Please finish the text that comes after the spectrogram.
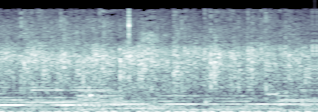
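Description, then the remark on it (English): An audience at a church service claps steadily for the people behind the Camp Works initiative, a dense, even wash of many hands at a fairly loud level with no talking over it. “Let's give Tim and Louise a clap, because I'm going to share more of what they do.”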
